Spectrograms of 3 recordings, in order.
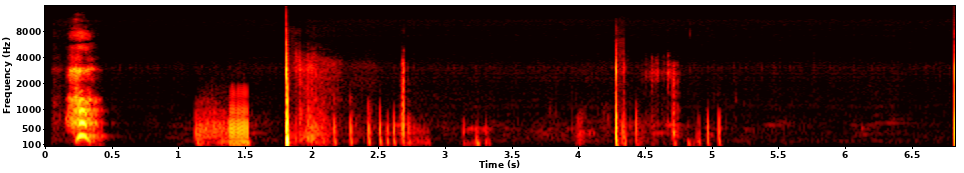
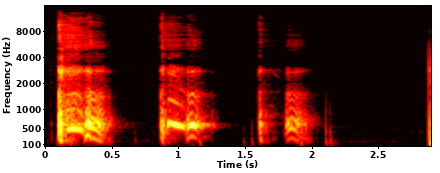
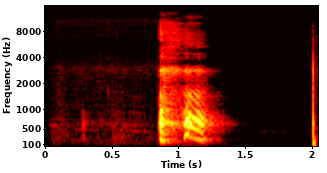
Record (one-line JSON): {"exhalation_length": "6.8 s", "exhalation_amplitude": 32768, "exhalation_signal_mean_std_ratio": 0.13, "three_cough_length": "2.9 s", "three_cough_amplitude": 29849, "three_cough_signal_mean_std_ratio": 0.38, "cough_length": "2.0 s", "cough_amplitude": 29740, "cough_signal_mean_std_ratio": 0.27, "survey_phase": "beta (2021-08-13 to 2022-03-07)", "age": "65+", "gender": "Female", "wearing_mask": "No", "symptom_none": true, "smoker_status": "Never smoked", "respiratory_condition_asthma": false, "respiratory_condition_other": false, "recruitment_source": "REACT", "submission_delay": "1 day", "covid_test_result": "Positive", "covid_test_method": "RT-qPCR", "covid_ct_value": 31.0, "covid_ct_gene": "E gene", "influenza_a_test_result": "Negative", "influenza_b_test_result": "Negative"}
